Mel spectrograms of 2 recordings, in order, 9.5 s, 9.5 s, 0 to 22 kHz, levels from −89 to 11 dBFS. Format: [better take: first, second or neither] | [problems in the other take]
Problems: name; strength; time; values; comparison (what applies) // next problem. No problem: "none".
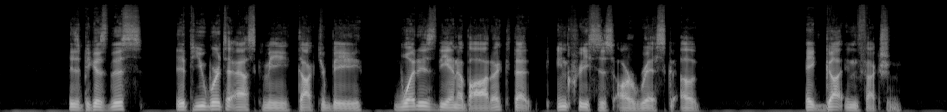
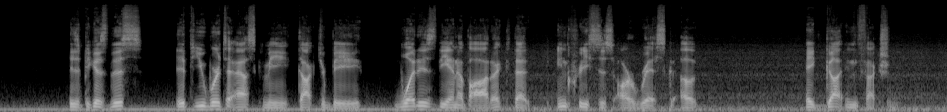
first | machinery noise; noticeable; throughout; 15 dB below the speech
